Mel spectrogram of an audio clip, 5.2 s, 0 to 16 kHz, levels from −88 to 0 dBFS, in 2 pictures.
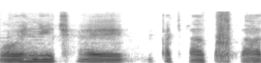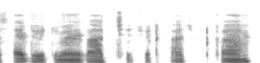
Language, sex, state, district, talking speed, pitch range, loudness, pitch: Maithili, male, Bihar, Saharsa, 115 wpm, 100-110 Hz, -34 LUFS, 105 Hz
